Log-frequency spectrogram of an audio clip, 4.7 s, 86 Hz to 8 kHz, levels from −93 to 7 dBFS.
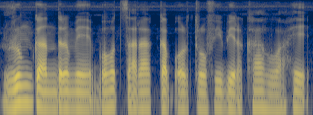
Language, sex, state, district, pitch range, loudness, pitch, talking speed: Hindi, male, Arunachal Pradesh, Lower Dibang Valley, 105-115 Hz, -18 LUFS, 110 Hz, 165 wpm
